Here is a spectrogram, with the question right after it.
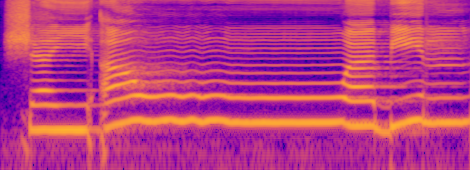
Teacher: Maka tanwin fathah ini lebur atau masuk ke waw disertai bunyi dengung, tahan. Syai'au wabil. · Berikutnya di sini ada hukum idgham bi gunnah karena ada tanwin fathah yang bertemu huruf waw. Maka tanwin fathah ini lebur atau masuk ke waw disertai bunyi dengung, tahan.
